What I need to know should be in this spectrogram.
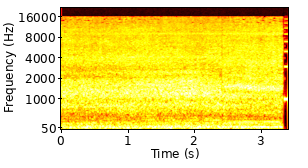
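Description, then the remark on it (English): Steady, loud roar of road traffic, a continuous rumble of vehicles passing along the side of Hall Road with no distinct individual pass-bys, cutting off abruptly at the end. “You hear cars? Yeah. That's because I'm on the side of Hall Road.”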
